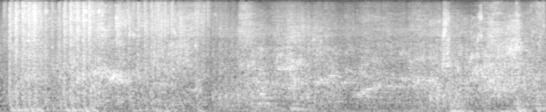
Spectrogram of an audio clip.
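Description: Rapid bursts of gunfire from a Korean zombie TV drama set in a school, dense and continuous over a noisy, rumbling soundtrack with some voices mixed in.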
